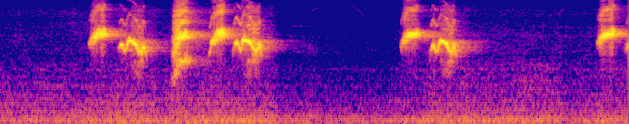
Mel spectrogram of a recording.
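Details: Long-tailed shrike song filled with borrowed village-bird phrases. Short bursts of high, slurred whistles drop in pitch, with brief pauses of about half a second between bursts.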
